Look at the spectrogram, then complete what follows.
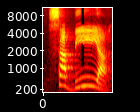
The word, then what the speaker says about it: sabia: E sabia, que vai ser ali a né? Entre o sa e o a, temos a sílaba bi, que vai ser a tônica aí.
